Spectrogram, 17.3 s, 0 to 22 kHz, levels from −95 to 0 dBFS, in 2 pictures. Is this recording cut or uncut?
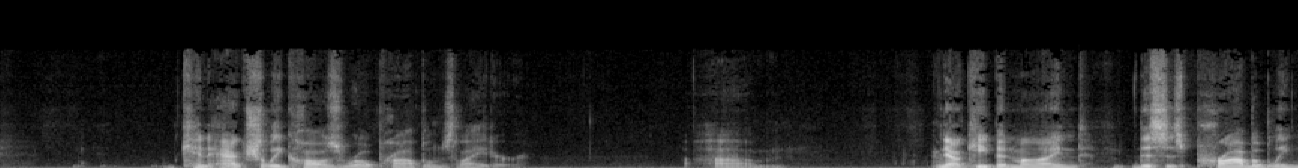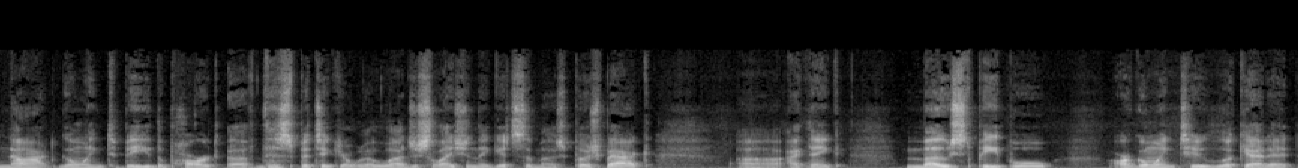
uncut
